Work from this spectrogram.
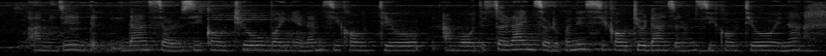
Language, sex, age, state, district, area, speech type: Nepali, female, 18-30, West Bengal, Kalimpong, rural, spontaneous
